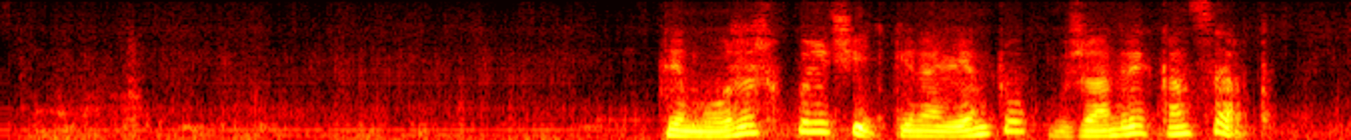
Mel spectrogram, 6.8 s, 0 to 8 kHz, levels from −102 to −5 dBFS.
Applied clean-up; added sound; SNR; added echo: neural separator model SepFormer DNS4.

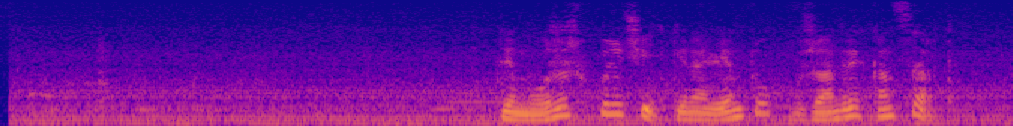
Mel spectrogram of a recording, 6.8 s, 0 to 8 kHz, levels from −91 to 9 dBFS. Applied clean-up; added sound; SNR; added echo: none; none; none; none.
